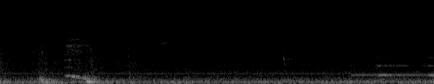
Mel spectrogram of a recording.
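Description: A couple of footsteps thud on a wooden stage floor in the first second, over a steady faint hum. Near the end a recording of music starts playing with sustained notes.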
